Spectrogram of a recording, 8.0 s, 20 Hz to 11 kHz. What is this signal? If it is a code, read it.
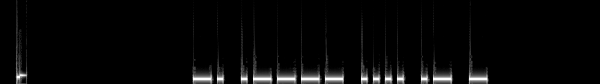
Morse code, heard as a keyed tone, about 15 wpm, 700 Hz. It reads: N1HAT
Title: USA Call Signs - 5 Characters - Repeated 2x - 15wpm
